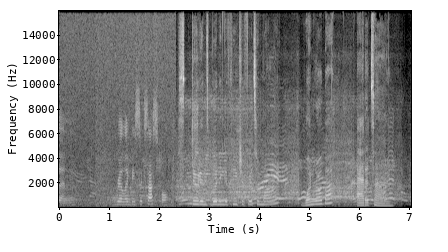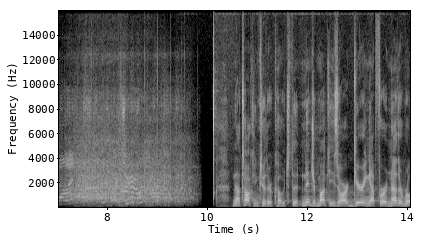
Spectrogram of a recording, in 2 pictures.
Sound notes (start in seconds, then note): 7.6 crowd noise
